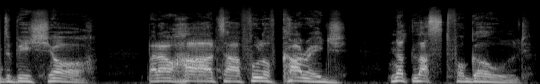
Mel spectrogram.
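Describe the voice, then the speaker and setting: A strategy video game's proud barbarian chieftain speaks in a voice a little high for a man and thick with gravel and husk. In exaggerated, old-fashioned phrasing, he declaims solemnly and defiantly in dramatic diplomacy lines, full of dry disdain. The recording is close and dry, with no room sound.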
